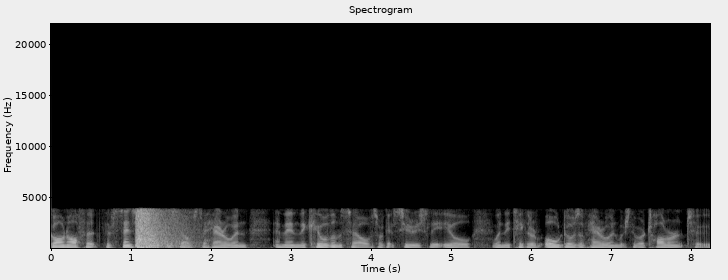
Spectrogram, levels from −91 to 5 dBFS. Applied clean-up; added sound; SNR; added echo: none; Gunshot, gunfire; 0 dB; none.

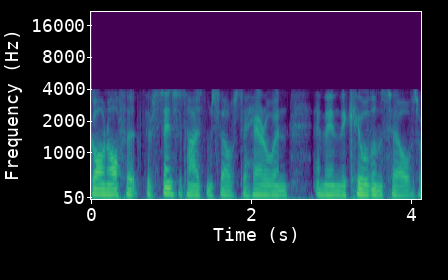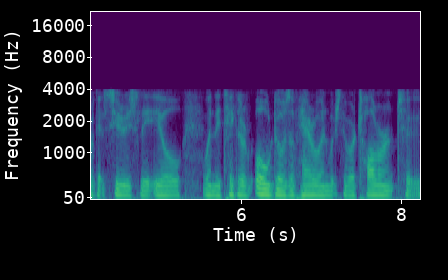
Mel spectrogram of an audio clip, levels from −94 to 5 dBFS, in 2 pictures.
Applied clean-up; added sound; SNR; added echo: none; none; none; none.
